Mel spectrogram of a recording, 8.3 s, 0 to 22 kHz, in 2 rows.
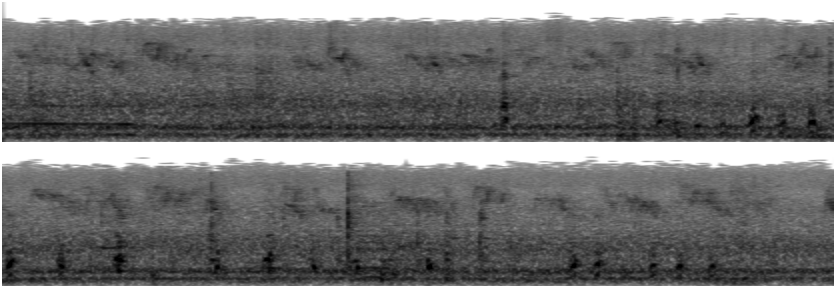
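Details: Worker honey bees from a forager swarm being split into small nucleus colonies, old-style method, May 2018. A dense, even droning hum fills the clip, with soft repeated taps in the middle and scattered twittering birds in the background.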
